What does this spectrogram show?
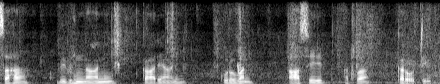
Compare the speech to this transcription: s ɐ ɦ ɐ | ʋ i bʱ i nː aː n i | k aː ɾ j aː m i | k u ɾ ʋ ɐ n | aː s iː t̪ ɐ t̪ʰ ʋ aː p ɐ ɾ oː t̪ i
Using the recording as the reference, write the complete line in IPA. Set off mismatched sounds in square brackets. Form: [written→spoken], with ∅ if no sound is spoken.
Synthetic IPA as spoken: s ɐ ɦ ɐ | ʋ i bʱ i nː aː n i | k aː ɾ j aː [m→ɳ] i | k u ɾ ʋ ɐ n | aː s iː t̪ ɐ t̪ʰ ʋ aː [p→k] ɐ ɾ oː t̪ i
